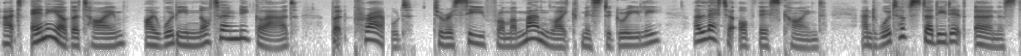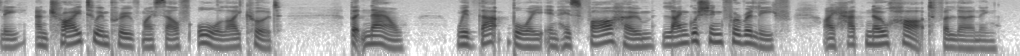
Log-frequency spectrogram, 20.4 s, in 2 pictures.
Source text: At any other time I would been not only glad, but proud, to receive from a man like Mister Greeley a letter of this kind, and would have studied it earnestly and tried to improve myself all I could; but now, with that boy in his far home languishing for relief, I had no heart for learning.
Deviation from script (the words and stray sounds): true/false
true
